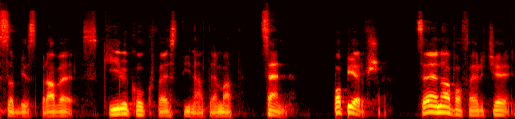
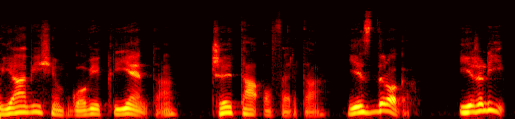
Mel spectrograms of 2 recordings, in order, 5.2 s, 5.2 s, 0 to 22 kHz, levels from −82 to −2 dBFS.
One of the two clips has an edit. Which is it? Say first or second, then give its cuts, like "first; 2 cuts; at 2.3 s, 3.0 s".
second; 1 cut; at 2.0 s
